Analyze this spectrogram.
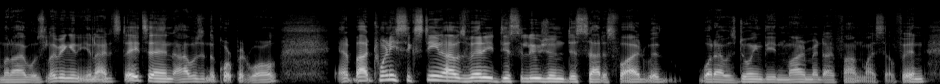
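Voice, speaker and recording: A man with a Punjabi accent speaks very fast at medium pitch, his tone dark and mellow. His intonation is lively, and the recording is very clean with a silent background. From India, Punjab. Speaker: transformation coach and speaker. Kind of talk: interview.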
